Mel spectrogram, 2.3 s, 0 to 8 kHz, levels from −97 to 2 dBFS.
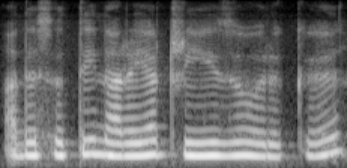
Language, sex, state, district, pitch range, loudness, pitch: Tamil, female, Tamil Nadu, Nilgiris, 230-245 Hz, -12 LUFS, 230 Hz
